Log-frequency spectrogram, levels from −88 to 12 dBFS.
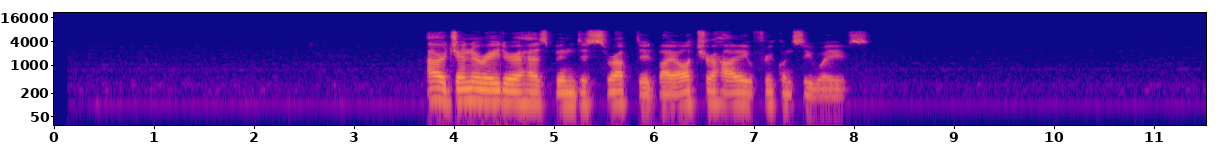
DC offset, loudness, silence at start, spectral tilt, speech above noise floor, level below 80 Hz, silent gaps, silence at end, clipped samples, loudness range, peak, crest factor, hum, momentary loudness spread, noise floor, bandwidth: under 0.1%; -19 LUFS; 3.75 s; -4 dB/octave; 48 dB; -64 dBFS; none; 3.4 s; under 0.1%; 13 LU; -2 dBFS; 20 dB; none; 11 LU; -67 dBFS; 8.2 kHz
